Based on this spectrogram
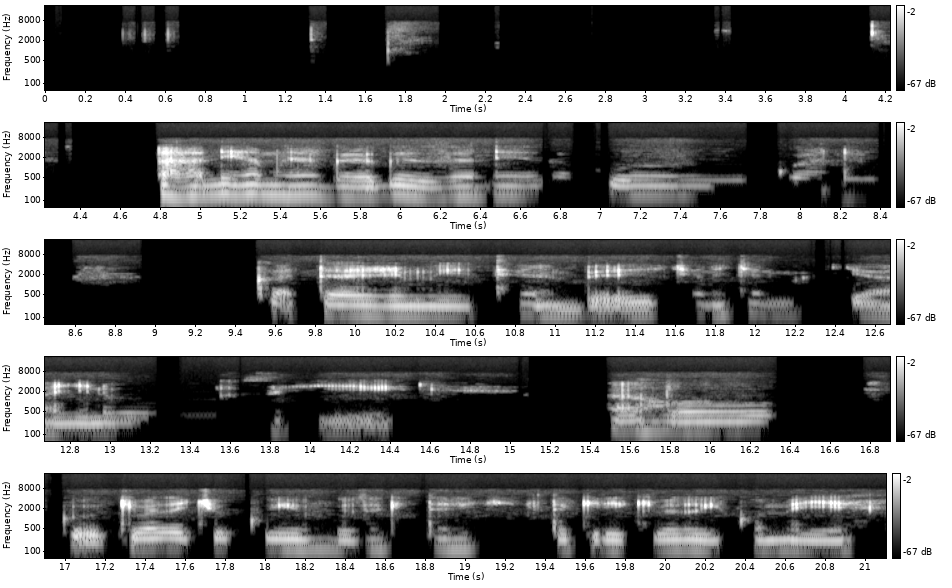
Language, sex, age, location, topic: Kinyarwanda, male, 25-35, Kigali, health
